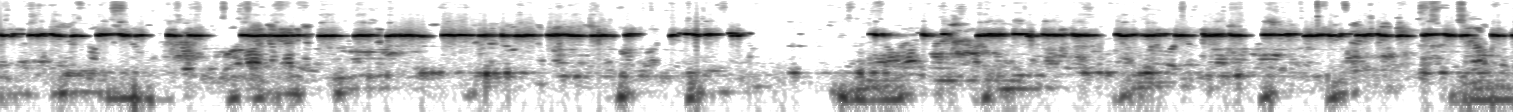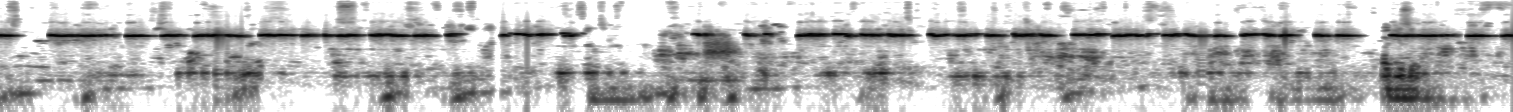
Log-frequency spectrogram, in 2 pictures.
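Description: A high-pitched audio feedback whine: one steady tone that keeps chopping off and on, with longer breaks about a quarter of the way in and about two-thirds through. Faint voices lie underneath.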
